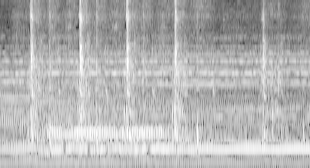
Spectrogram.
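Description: Baby Lock Soprano sewing machine stitching through fabric with a rapid, even ticking of the needle, over background music with long held notes.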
